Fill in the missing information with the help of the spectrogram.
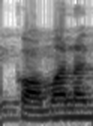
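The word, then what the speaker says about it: calmly: The doctors wife doctor की पत्नी ये कॉमा लग गया। एपॉस्टोफी एस कहते हैं। एसोपॉस्ट्रोफी का की के डॉक्टर की पत्नी कामली एल यहां पे साइलेंट है। कालवली नहीं बोलेंगे। कामली शांति से बोलते हैं काम डाउन।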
